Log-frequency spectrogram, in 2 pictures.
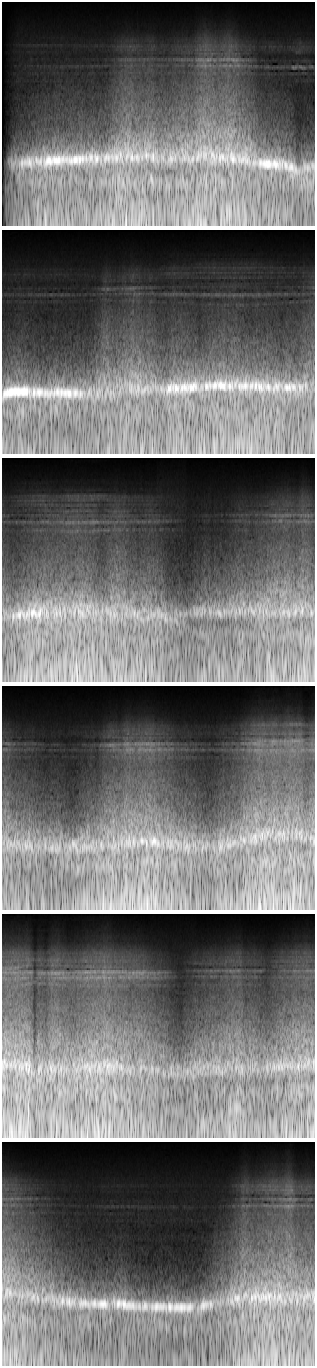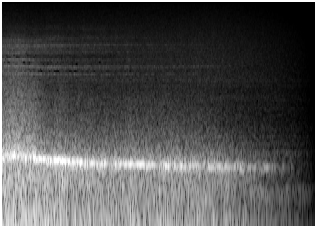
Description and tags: Wind strong JPN
Stronger version of wind in winter. Might go nicely with smatterings of rain.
